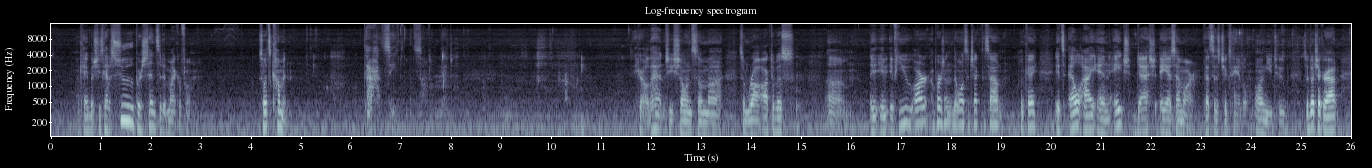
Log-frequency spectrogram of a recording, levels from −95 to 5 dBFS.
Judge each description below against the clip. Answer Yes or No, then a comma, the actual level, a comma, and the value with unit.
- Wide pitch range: Yes, wide, 8.7 semitones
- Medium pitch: No, low, 110 Hz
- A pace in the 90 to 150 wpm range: Yes, slow, 135 wpm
